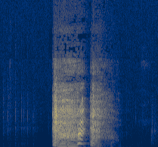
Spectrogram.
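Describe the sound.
Two quick, rough coughs in close succession from a person with a tickle in the throat, the first slightly longer than the second, sounding alone against silence.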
